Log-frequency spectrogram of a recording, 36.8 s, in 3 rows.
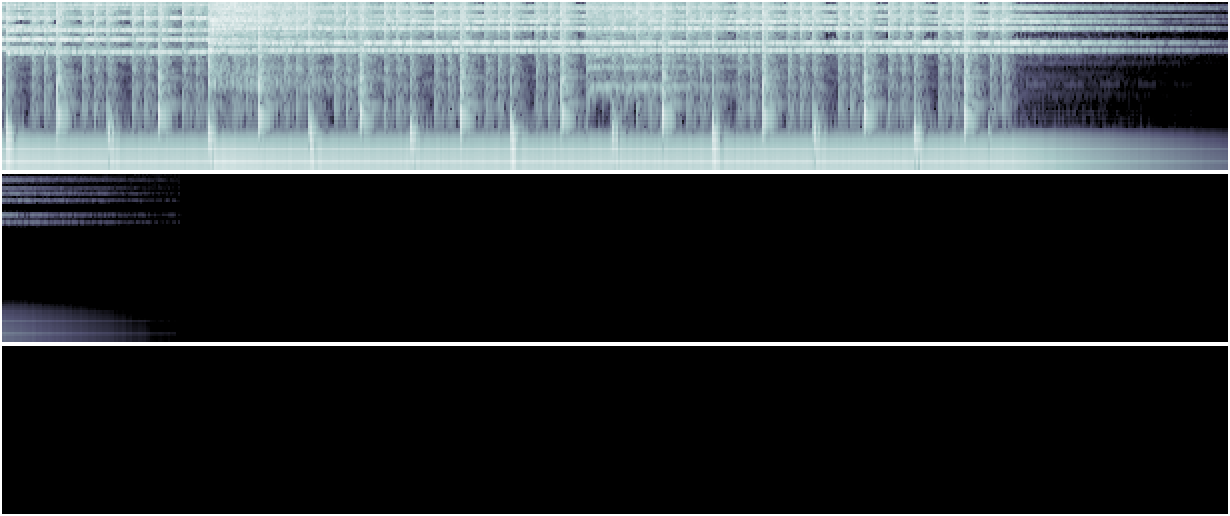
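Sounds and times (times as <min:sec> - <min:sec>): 
trance remix: 0:00.0 - 0:11.3.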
